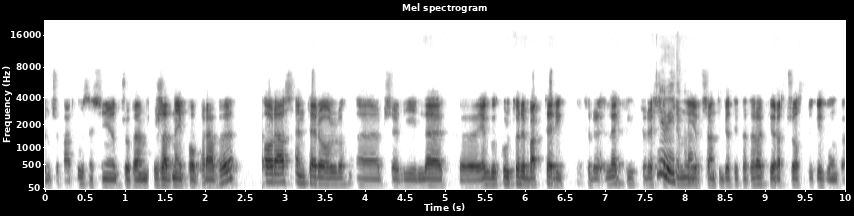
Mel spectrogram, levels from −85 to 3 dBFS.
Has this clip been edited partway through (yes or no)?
yes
